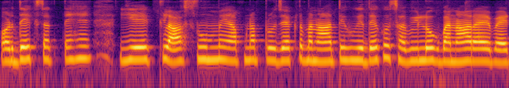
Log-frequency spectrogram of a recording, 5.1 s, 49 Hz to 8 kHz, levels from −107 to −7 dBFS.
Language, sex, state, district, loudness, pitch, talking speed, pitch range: Hindi, female, Bihar, Sitamarhi, -22 LUFS, 250 Hz, 235 wpm, 240-260 Hz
